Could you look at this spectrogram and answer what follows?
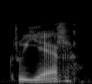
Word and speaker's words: Gruyere: can use the uh i think it's pronounced gruyere from the cheese um you can use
